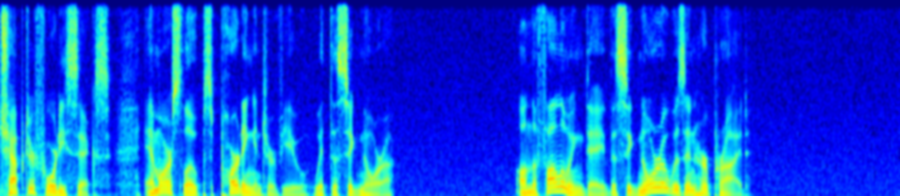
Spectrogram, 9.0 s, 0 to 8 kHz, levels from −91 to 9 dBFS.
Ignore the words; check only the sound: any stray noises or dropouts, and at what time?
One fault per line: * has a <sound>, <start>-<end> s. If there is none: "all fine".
all fine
